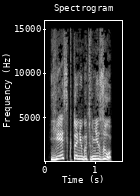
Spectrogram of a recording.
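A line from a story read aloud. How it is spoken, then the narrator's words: Yelling. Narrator (Russian): заорала я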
